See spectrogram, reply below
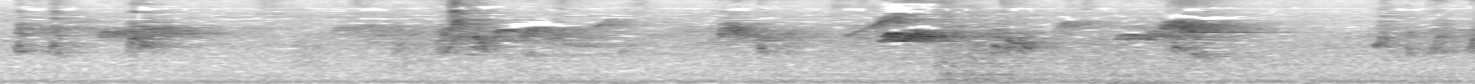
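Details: Red-whiskered bulbul kept as a fighting songbird, giving a run of quick whistled, warbling phrases with short pauses, one louder squeaky burst in the middle, over a constant low electrical hum.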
